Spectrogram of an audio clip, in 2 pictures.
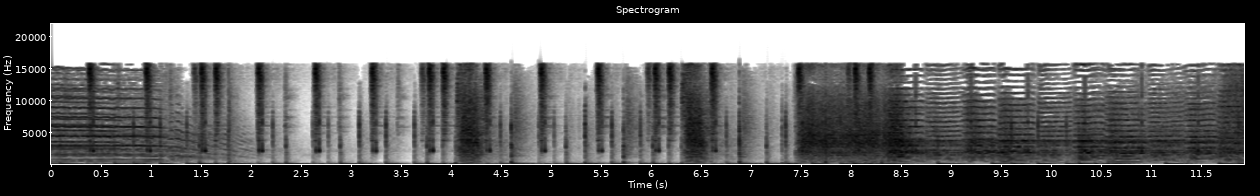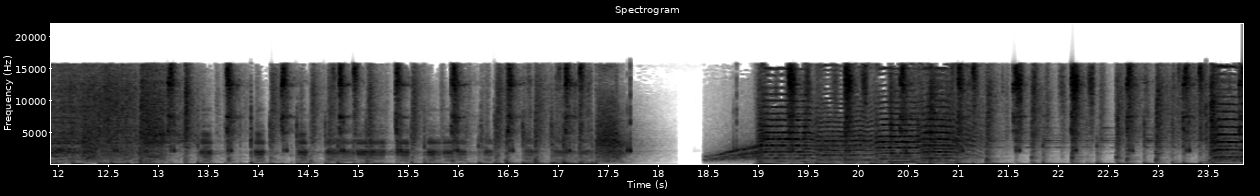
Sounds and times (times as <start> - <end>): Music: 0.0 - 18.2, 18.8 - 23.8.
